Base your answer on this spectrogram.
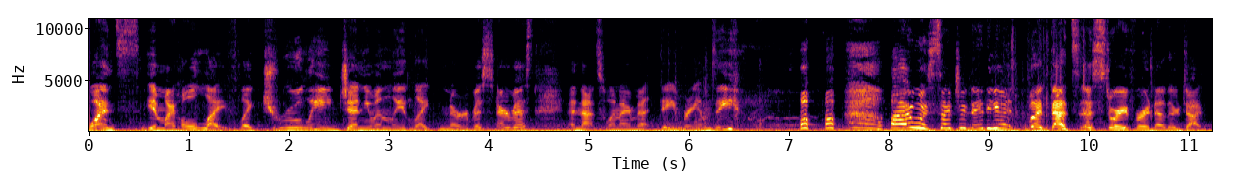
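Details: Adult woman, age 44, with spasmodic dysphonia, a dystonia of the vocal cords, alongside spasmodic torticollis; she declines vocal cord injections and says her voice turns shaky or choppy when forcing words out; recorded while driving; spasmodic dysphonia.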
